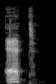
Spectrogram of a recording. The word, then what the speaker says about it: et: The word is pronounced et because of Aleph, and then the Tav is a T.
